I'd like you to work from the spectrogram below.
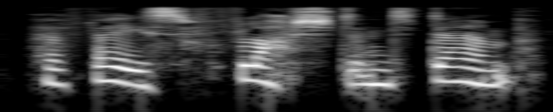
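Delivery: plain reading voice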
